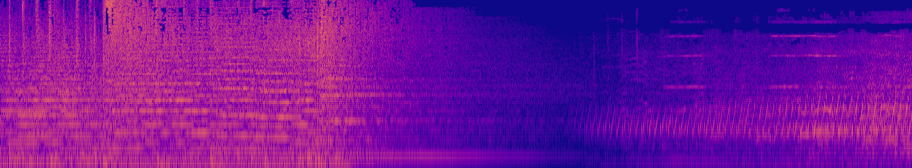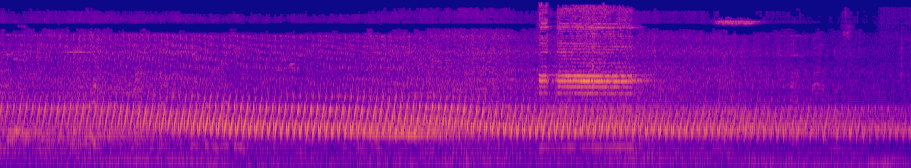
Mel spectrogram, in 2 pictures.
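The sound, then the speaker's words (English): Ambulance sirens wail as the vehicles arrive at the Rafah crossing on the Gaza–Egypt border. After a brief stretch of other sound, the siren's sweeping tone rises in loudness and holds steady and prominent to the end. “What you're hearing now are ambulances arriving at the Rafah crossing on the border between Gaza and Egypt.”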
